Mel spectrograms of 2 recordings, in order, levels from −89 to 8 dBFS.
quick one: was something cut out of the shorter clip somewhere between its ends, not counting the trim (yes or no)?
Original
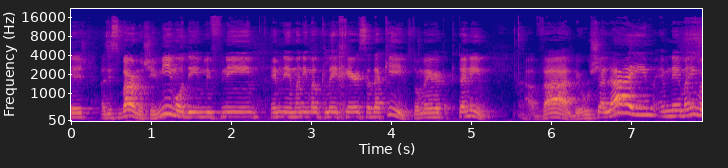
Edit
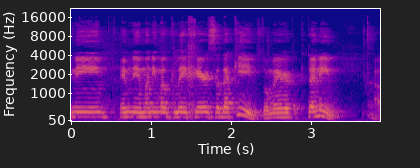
no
